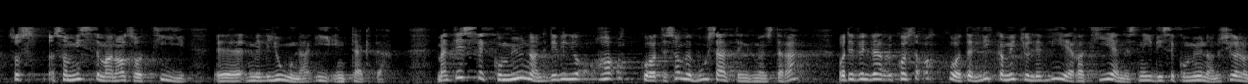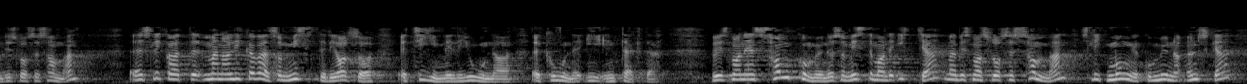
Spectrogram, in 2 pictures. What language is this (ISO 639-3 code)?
nno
